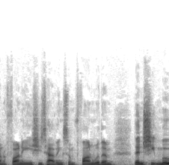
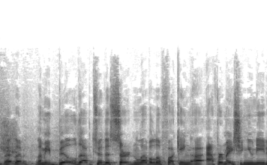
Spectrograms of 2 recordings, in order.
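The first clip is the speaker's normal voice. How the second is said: sarcastic mock; 8 semitones higher than usual. Mocking a needy partner.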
